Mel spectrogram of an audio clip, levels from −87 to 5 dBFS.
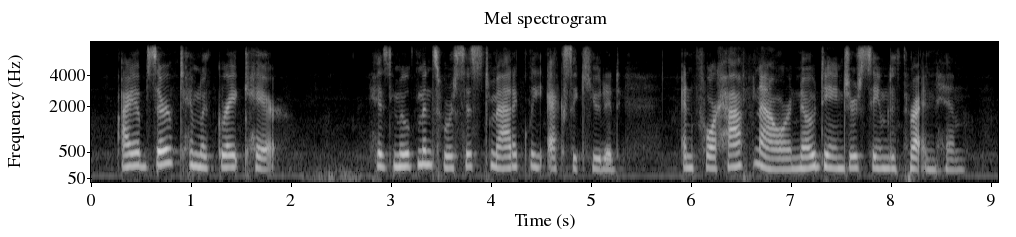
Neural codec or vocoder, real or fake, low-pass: codec, 24 kHz, 3 kbps, HILCodec; fake; 7.2 kHz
